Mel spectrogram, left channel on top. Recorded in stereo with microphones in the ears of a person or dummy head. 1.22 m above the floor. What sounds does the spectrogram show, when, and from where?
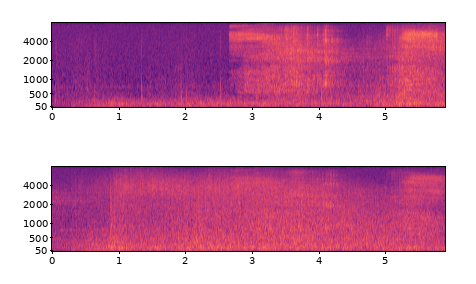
2.7 s a squeak: 50° left (ahead or behind), 9.5 m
